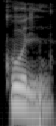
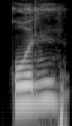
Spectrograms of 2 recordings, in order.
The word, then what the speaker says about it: قُلْ: For the qaf, you have to make sure that you make it heavy and not light, because if you keep it light, you're going to say kul, which means eat, and qul, when it's heavy, means say.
